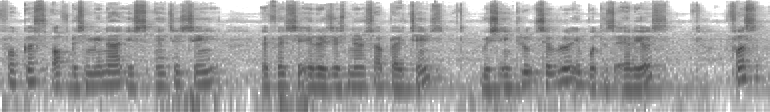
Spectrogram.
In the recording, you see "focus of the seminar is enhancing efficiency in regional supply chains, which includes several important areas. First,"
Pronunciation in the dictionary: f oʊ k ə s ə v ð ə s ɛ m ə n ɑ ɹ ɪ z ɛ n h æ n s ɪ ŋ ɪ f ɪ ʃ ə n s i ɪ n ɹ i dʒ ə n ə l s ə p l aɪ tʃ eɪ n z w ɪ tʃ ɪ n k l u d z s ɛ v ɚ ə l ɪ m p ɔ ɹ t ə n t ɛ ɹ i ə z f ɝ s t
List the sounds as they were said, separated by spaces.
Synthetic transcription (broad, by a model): f oʊ k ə s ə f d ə s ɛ m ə n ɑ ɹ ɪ s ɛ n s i s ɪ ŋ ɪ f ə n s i ɪ n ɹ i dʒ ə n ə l s ə p l aɪ tʃ eɪ n s w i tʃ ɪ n k l u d s ɛ v ɚ ə l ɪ m p ɔ t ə n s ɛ ɹ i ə s f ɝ s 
